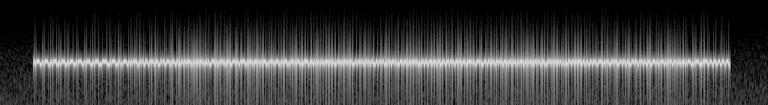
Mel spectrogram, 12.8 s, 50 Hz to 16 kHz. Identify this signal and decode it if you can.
NAVTEX (SITOR-B), 100 baud, 170 Hz shift, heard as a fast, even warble, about 1700 Hz centre. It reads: ZCZC WE48 GALE WARNING 97. S 5 TO 6 EXPECTED SOON. NNNN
